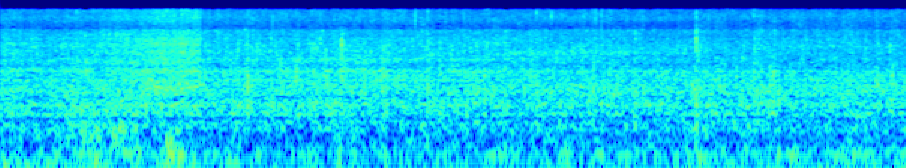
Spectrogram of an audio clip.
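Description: A pan of chicken and cauliflower curry sizzling steadily: an even hiss with a few faint ticks.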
